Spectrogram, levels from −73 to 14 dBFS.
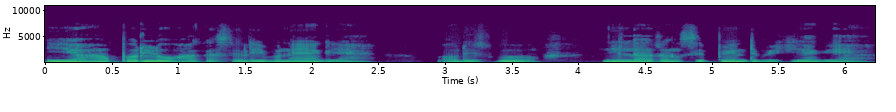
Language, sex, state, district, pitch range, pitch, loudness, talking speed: Hindi, male, Jharkhand, Palamu, 90-100 Hz, 95 Hz, -17 LUFS, 175 wpm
